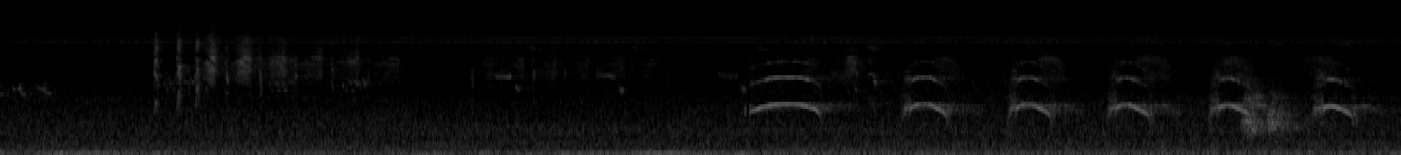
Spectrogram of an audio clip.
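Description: A bird calling: a brief chattery burst a couple of seconds in, then, in the second half, a series of six rising-and-falling call notes about a second apart.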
